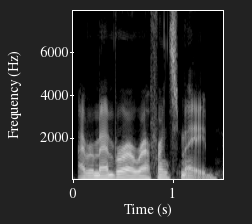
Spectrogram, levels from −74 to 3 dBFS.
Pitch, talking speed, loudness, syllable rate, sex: 120 Hz, 200 wpm, -14 LUFS, 7.2 syllables/s, male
